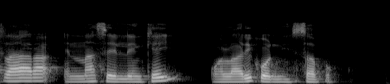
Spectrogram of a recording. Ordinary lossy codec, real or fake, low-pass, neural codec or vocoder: none; real; 7.2 kHz; none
